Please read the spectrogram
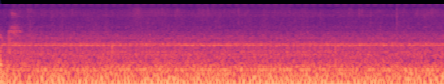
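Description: A steady low machine-like hum with a faint high steady whine above it, unchanging throughout.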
